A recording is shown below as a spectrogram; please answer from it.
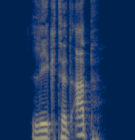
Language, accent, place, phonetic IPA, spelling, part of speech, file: German, Germany, Berlin, [ˌleːktət ˈap], legtet ab, verb, De-legtet ab.ogg
- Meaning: inflection of ablegen: 1. second-person plural preterite 2. second-person plural subjunctive II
